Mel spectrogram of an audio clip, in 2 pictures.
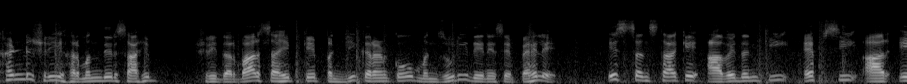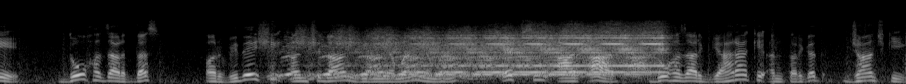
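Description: At 1.69–1.95 s, 5.75–6.07 s and 9.45–9.65 s, comfort noise replaces the background, likely from Opus discontinuous transmission: smooth, featureless noise about 2–4 dB quieter, flat and textureless on a spectrogram. From 11.67 to 16.13 s, feedback echo between two devices returns the speech roughly every 0.4 s, building to about 4 dB above it, seen as stacked, smeared repeats.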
